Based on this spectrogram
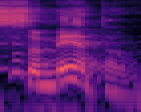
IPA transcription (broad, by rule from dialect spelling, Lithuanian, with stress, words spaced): sʊ ˈmʲeːtoːm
